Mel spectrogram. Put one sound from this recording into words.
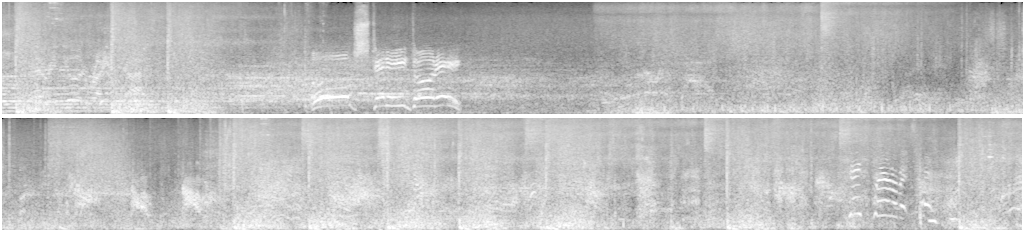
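Guns fire in sharp blasts.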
